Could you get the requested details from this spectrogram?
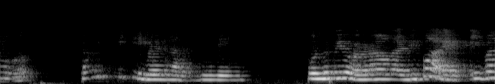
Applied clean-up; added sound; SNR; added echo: neural mask model DeepFilterNet 3.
